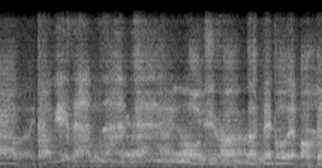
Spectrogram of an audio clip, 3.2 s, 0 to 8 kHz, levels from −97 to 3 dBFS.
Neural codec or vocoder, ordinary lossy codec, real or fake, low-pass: codec, 16 kHz, 0.8 kbps, ZipCodec; none; fake; 7.2 kHz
